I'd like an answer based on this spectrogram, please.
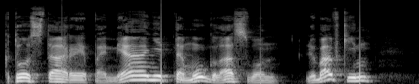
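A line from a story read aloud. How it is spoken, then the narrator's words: Sudden very loud shout. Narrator (Russian): вдруг крикнул он так громко, что все почтальоны посетители вздрогнули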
